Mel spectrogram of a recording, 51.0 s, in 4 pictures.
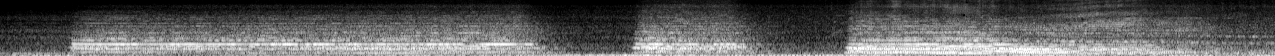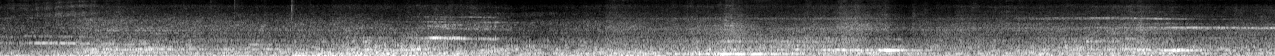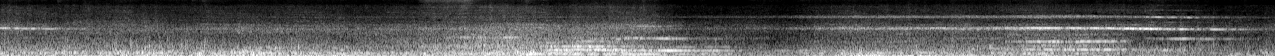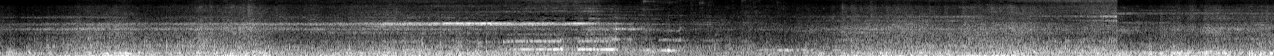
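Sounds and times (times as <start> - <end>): train wheels rumbling on rails: 0.0 - 50.9
wheel squeals: 22.8 - 26.3, 32.8 - 45.2, 46.4 - 49.8.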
